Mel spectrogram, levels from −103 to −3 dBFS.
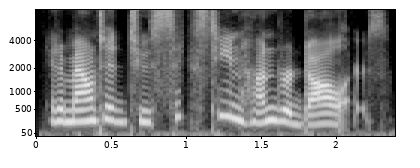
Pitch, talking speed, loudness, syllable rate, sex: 240 Hz, 150 wpm, -18 LUFS, 5.6 syllables/s, female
